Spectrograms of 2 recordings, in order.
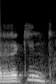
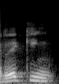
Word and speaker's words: Requi: Y bueno, y no me desagradó el nombre, porque Requi viene de requinto. Requinto, así es. No es como mucha gente pronuncia Requin, es Requi, nada más, sin N. Requi.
